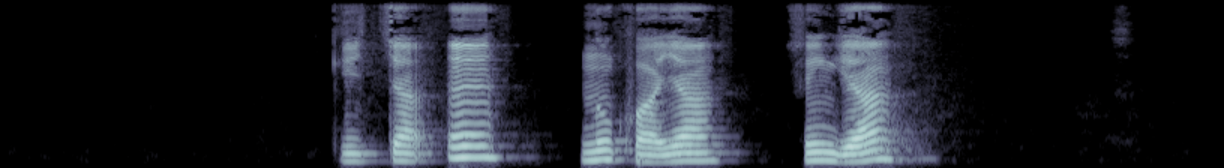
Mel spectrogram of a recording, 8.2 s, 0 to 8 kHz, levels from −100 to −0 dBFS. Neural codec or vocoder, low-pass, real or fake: none; 7.2 kHz; real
